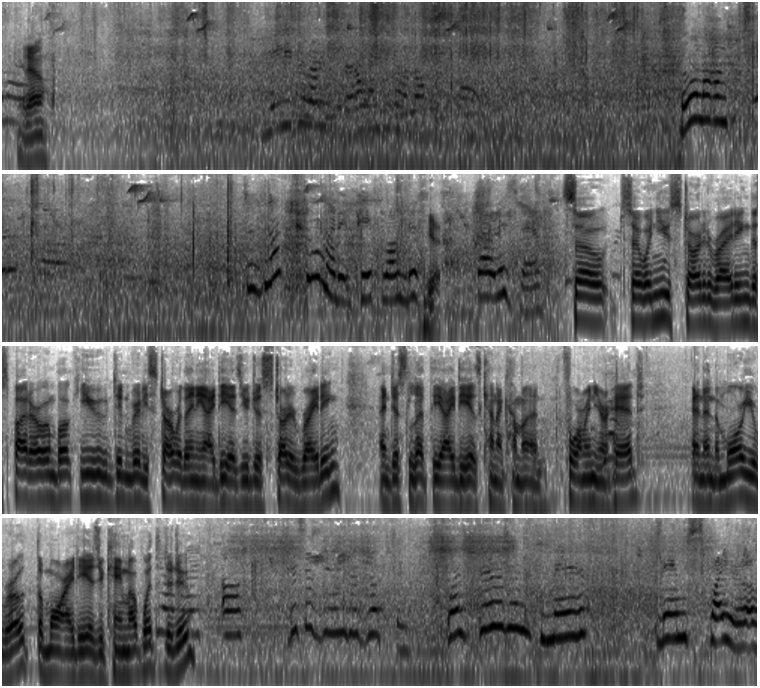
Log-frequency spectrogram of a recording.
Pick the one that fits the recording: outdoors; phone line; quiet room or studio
outdoors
